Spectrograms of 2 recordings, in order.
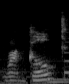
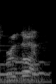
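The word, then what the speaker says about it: ricotta: You have baby literally at every holiday, and you call it regote and cannoli. No, you said it wrong. It's regote.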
